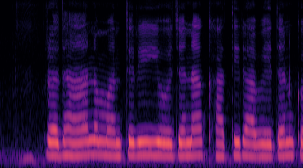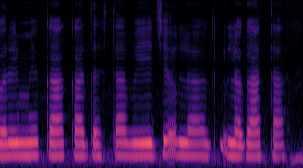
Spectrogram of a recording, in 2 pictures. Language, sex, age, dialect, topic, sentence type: Bhojpuri, female, 25-30, Southern / Standard, banking, question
